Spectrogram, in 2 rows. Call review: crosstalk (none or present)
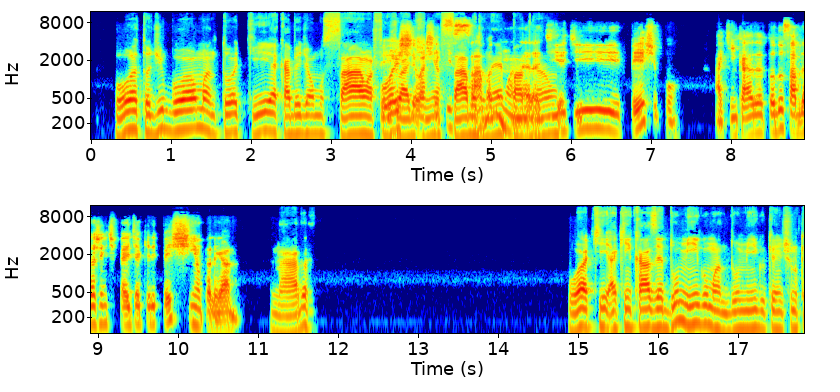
present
